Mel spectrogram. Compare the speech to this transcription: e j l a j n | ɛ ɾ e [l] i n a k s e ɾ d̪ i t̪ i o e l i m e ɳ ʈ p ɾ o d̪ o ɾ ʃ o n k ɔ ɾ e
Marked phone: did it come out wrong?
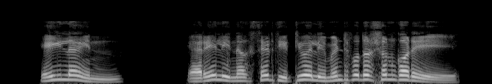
no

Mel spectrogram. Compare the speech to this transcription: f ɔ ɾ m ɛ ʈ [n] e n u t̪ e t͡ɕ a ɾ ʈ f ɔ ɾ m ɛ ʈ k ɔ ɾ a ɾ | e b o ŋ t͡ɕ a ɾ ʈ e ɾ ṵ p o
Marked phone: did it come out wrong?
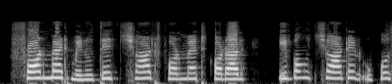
yes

